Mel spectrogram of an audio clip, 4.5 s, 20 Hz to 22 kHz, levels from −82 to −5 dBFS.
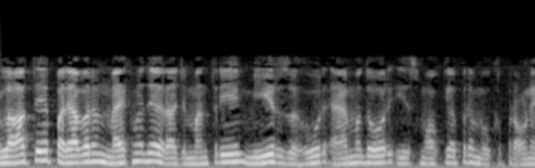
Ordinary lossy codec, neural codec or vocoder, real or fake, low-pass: none; none; real; 5.4 kHz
